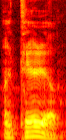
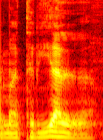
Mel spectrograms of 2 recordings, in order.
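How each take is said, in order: First: "material" the English way, ma-TEER-ee-ul; English schwa ending. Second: "material" read the Spanish way, ma-te-ri-AL; wrong Spanish-style reading. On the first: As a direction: stress the middle of "material", reduce the ending to schwa. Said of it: "lo que es el shua". ("material" en inglés, con la "ia" final reducida a schwa) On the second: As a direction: stress the last syllable of "material" with a full A. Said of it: "No se dice material". ("material" a la española, con la "a" final plena y acentuada) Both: Shown as a demonstration.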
